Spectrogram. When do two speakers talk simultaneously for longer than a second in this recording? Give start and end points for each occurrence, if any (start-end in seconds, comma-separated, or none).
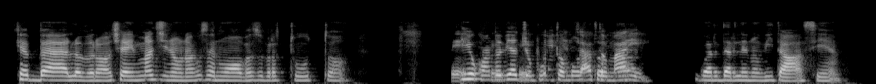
4.6-6.4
